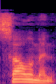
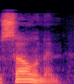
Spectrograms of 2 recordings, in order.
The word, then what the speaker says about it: Solomon: king's compatriots called him Solomon pronouncing his name as an amphibrach not as a Dactyl as we do the name of hyam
